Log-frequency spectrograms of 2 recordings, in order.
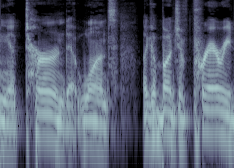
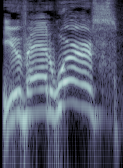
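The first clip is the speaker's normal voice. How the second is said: loud, high, stretched-out holler; shouted comeback; 6 dB louder, slower than usual. A narrator's reading. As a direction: holler a cheeky reply across the street. Shouting back across the street.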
